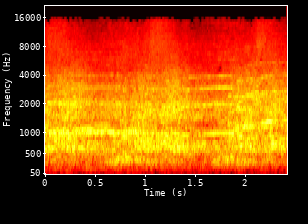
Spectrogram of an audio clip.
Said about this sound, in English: I'd like to thank our fake audience for joining us.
